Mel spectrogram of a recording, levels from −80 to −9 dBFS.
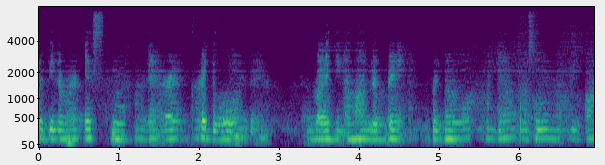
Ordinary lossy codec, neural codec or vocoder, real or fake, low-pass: none; codec, 44.1 kHz, 0.9 kbps, DAC; fake; 7.2 kHz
